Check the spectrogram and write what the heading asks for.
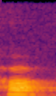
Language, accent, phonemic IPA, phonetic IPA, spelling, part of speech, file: Armenian, Eastern Armenian, /hɑ/, [hɑ], հա, particle / adverb, Hy-հա.ogg
- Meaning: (particle) yes; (adverb) placed before a verb to emphasize a continuous or repeating action; always, constantly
